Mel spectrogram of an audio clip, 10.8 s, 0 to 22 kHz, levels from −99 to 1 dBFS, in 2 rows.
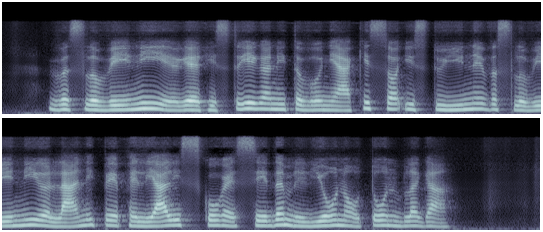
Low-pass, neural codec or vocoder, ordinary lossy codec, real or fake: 10.8 kHz; codec, 24 kHz, 0.5 kbps, DualCodec; none; fake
